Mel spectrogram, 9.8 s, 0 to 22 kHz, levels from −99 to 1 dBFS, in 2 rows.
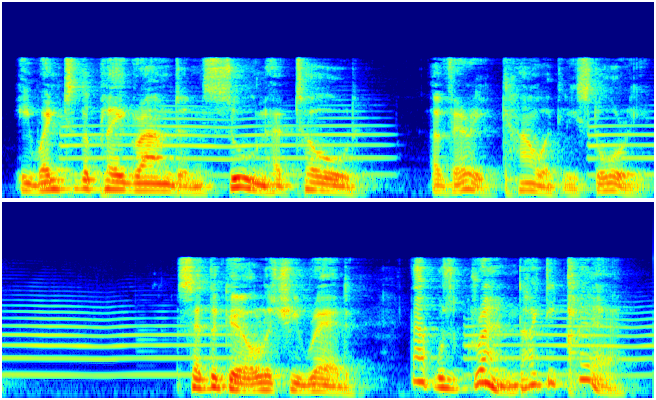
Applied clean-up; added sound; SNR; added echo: none; Trumpet; 17 dB; reverberation time 0.4 s.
